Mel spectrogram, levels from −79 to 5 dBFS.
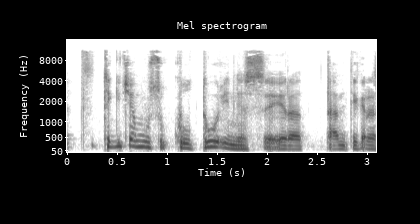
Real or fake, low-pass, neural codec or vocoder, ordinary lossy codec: fake; 14.4 kHz; vocoder, 44.1 kHz, 128 mel bands, Pupu-Vocoder; MP3, 48 kbps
